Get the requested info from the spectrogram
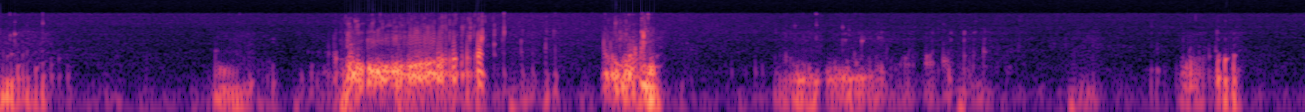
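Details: Loud gurgling, rumbling bursts from an extremely hungry, empty stomach; normal stomach growling (borborygmi).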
